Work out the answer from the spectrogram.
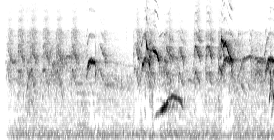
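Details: Several birds calling together: harsh squawks mixed with high whistled and chirping notes, one clear descending whistle near the middle, and bursts of overlapping calls through the second half.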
